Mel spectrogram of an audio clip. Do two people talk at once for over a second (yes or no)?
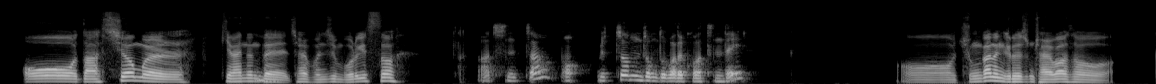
no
